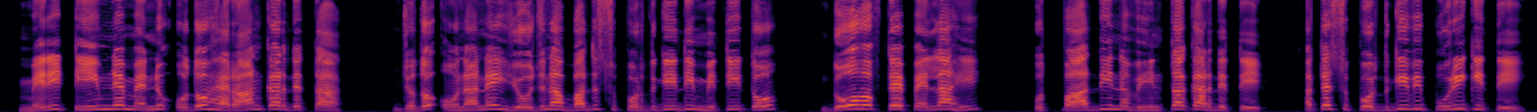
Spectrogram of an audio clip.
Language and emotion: Punjabi, surprised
